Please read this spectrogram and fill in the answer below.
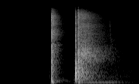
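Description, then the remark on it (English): Two sharp hand claps for audio sync in quick succession, the second louder with a longer ringing decay, with silence before and after and no talking. “Let's do a clap.”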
